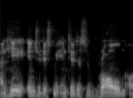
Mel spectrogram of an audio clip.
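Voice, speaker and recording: A man speaks at a fairly slow pace with a slight Scottish accent. His intonation is lively. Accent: slight Scottish hint. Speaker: philosophy student. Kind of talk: interview. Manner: halting, many repetitions.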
